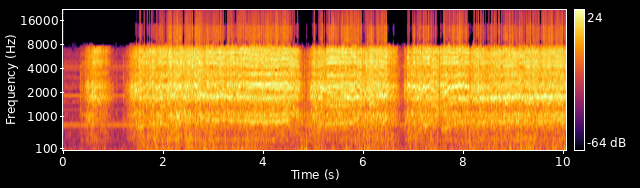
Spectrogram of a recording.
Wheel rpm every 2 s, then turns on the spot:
20, 220, 180, 170, 210.
none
